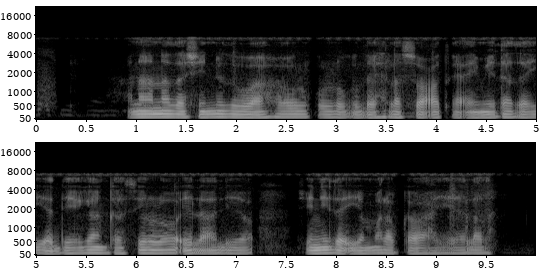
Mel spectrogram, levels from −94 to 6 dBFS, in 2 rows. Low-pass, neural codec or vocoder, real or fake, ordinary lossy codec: 7.2 kHz; none; real; none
